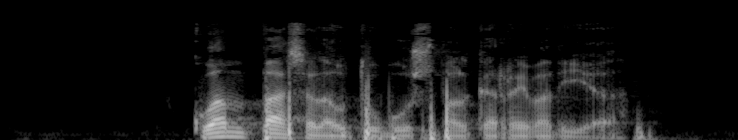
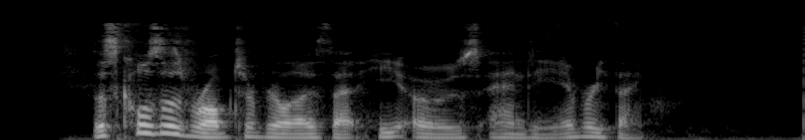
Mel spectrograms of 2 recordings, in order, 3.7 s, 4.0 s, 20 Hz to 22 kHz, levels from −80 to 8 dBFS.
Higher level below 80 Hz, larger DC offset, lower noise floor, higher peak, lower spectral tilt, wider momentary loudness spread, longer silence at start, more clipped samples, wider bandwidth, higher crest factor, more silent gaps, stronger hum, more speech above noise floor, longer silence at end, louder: first, -36 dBFS vs -54 dBFS; neither; first, -74 dBFS vs -65 dBFS; first, 0 dBFS vs -6 dBFS; about the same, -7 dB/octave vs -6 dB/octave; first, 21 LU vs 15 LU; first, 1 s vs 0.5 s; neither; about the same, 11.5 kHz vs 11.5 kHz; about the same, 22 dB vs 22 dB; neither; neither; first, 53 dB vs 38 dB; second, 0.4 s vs 0.8 s; first, -22 LUFS vs -28 LUFS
